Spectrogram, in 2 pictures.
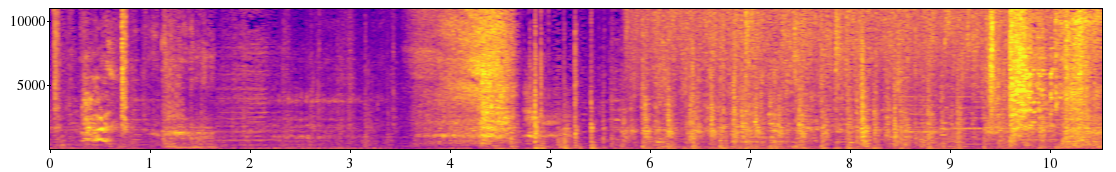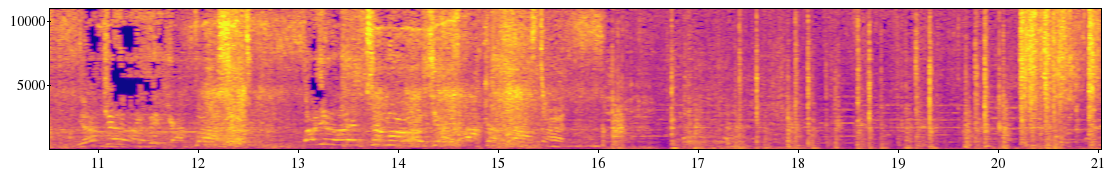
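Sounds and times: music with low drone: 0.0 - 13.2, 15.8 - 21.0
wordless cries: 0.2 - 2.1, 10.8 - 16.1
crashes and smashing: 4.7 - 21.0.

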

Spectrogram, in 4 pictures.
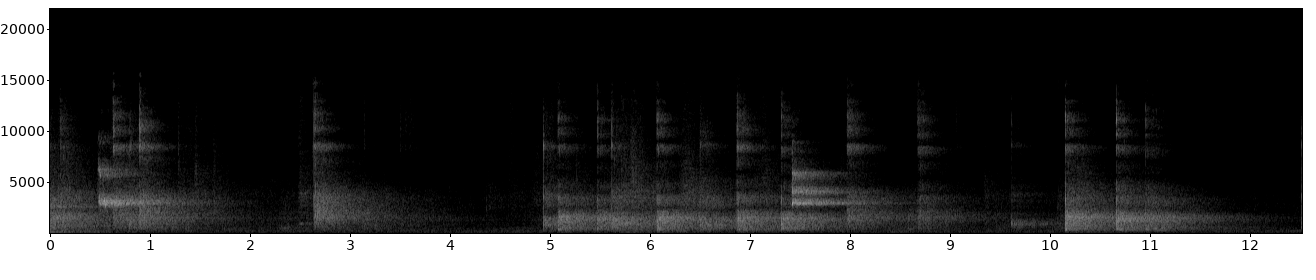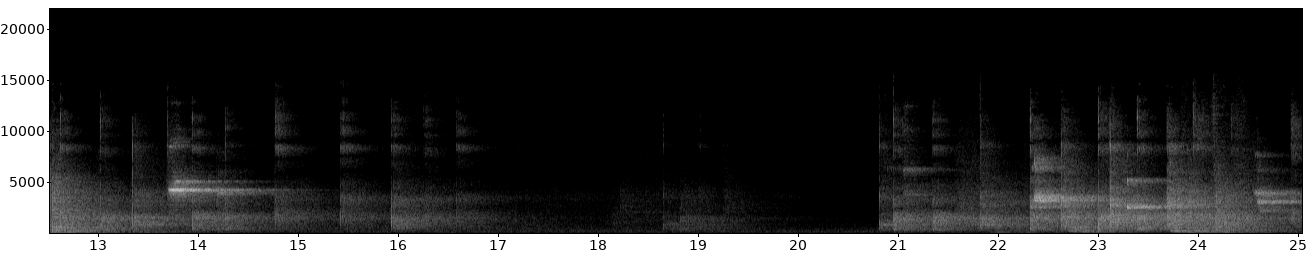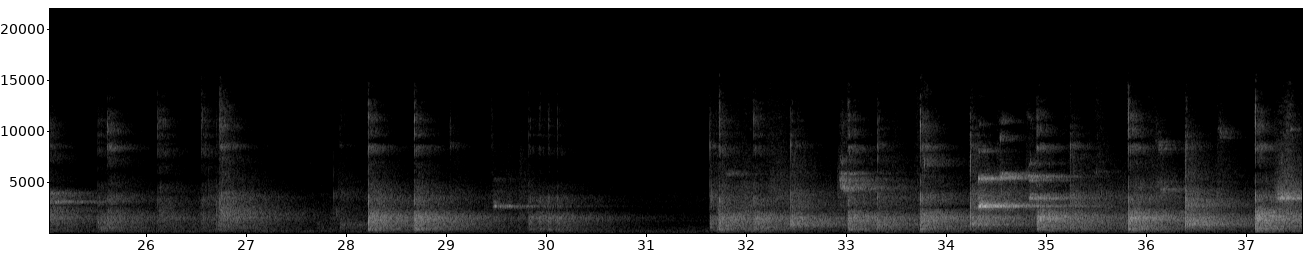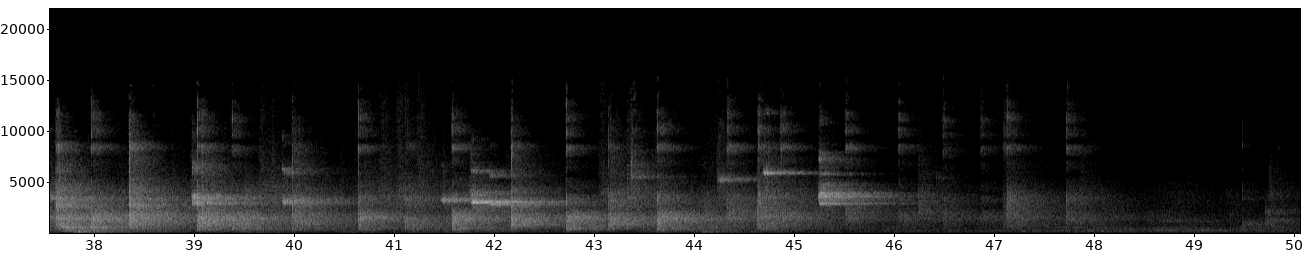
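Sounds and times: shoe squeaks: 0.0 - 1.0, 7.4 - 8.0, 13.7 - 14.8, 21.0 - 21.3, 22.3 - 25.5, 29.4 - 29.9, 34.3 - 35.2, 36.1 - 36.4, 37.3 - 37.7, 38.9 - 42.6, 44.1 - 46.0.

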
